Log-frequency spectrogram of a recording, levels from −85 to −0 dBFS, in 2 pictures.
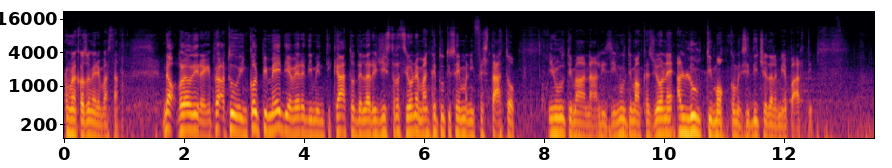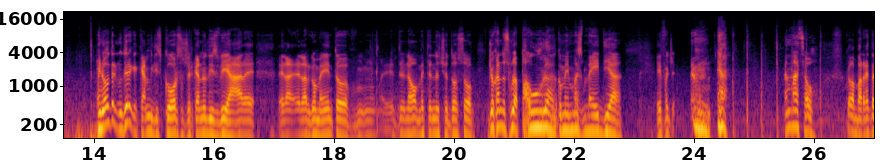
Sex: male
